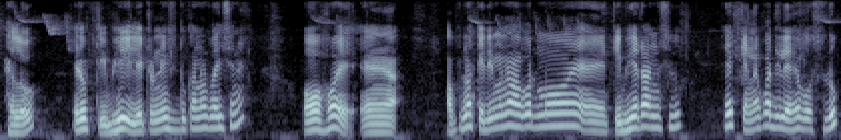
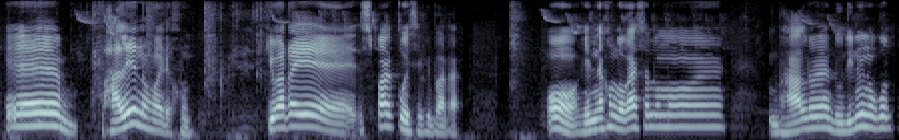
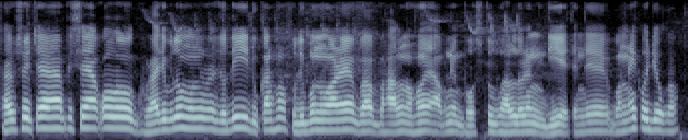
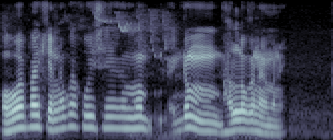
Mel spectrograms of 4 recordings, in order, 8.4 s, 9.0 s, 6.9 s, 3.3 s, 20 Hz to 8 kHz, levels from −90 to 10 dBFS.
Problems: constant background noise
